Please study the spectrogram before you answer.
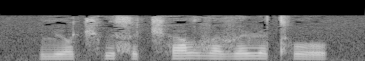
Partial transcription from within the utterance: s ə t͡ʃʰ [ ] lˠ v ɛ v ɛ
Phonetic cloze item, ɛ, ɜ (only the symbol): ɛ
